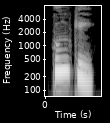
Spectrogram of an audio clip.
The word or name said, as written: ಕುಮಕಿ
